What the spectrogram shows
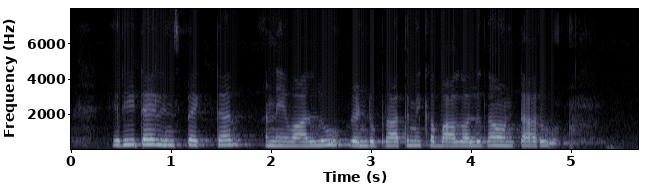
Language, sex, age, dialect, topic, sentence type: Telugu, female, 18-24, Southern, banking, statement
